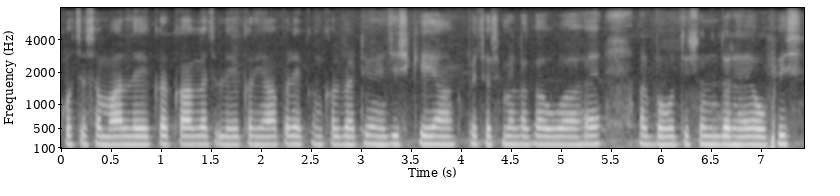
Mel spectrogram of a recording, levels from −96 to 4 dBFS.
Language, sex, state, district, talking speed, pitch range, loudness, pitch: Hindi, male, Haryana, Charkhi Dadri, 200 wpm, 165-175 Hz, -16 LUFS, 170 Hz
